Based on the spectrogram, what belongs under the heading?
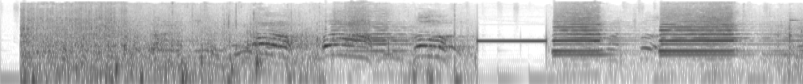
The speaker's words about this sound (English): Mind the gap. There's a car coming in. Mind out of the way.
